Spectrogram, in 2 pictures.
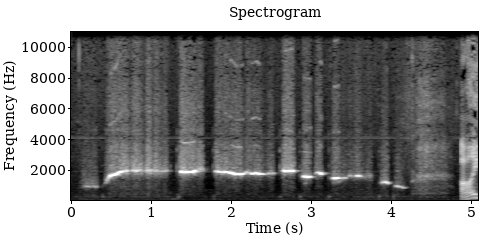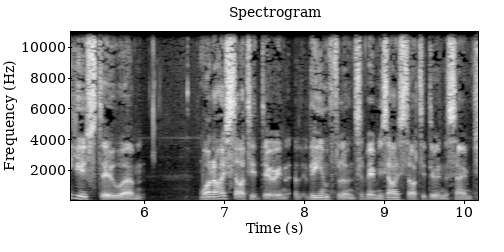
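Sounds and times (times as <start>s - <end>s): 
man whistling a slow wistful melody: 0.1s - 4.4s
speech: 4.9s - 6.1s, 6.7s - 10.1s.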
